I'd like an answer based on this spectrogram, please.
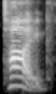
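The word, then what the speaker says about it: Tadhg: the bartender dude's name teague t tige but it's spelled t-a-d-h-g yeah i would never have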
